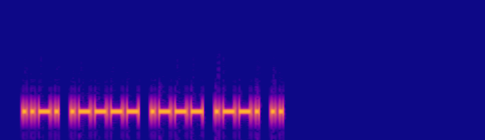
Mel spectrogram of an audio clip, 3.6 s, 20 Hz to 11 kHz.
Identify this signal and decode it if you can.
Morse code, heard as a keyed tone, about 39 wpm, 700 Hz. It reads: F1JPI
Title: DXCC-100 Call Signs - 5 Characters - Repeated 2x - 40wpm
